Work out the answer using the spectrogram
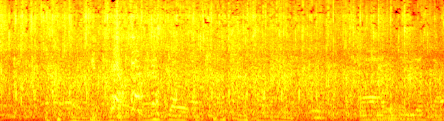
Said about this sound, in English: Yeah, hit the clap.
